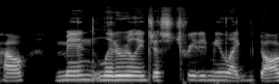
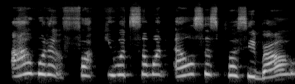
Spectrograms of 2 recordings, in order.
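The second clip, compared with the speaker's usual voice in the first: much higher, sassy mom voice; quoting mama; 11 semitones higher than usual. Retold or imitated. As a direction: deliver mama's insult with relish. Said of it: "like my mama says".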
